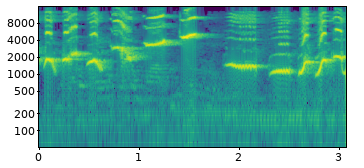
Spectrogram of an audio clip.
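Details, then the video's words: Lure recording of white-rumped shama song meant to draw other shamas and songbirds into singing: rich whistled phrases that slur up and down, a brief pause, then quick rising whistles. "sekali dengar murai,trotoll,pastol ikutan bunyi"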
